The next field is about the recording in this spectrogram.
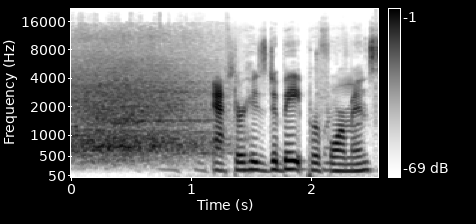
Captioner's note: cheering and applause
